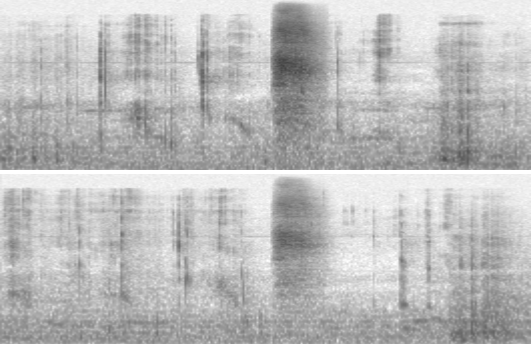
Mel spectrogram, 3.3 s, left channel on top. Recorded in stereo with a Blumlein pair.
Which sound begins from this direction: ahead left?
A hiss, at 1.7 s.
